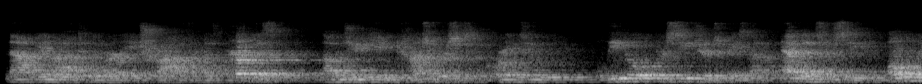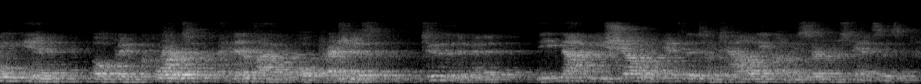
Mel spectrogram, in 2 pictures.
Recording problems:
room echo; strong; dies away in 1.8 s
off-mic speech; far
garbled, watery; slightly; nothing above 7.5 kHz
thin; very slightly; fading below 350 Hz

